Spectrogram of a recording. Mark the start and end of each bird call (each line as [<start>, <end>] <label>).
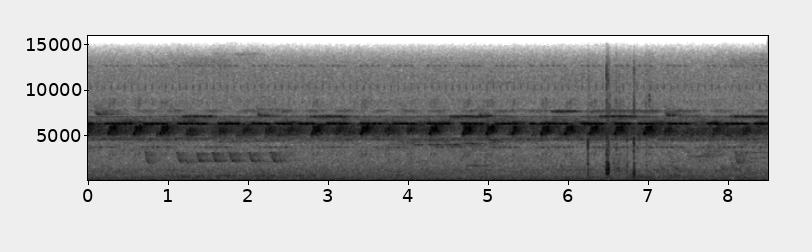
[0.50, 2.70] White-winged Becard (Pachyramphus polychopterus)
[3.80, 6.00] Black-throated Antbird (Myrmophylax atrothorax)
[5.60, 8.50] Blue-gray Saltator (Saltator coerulescens)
